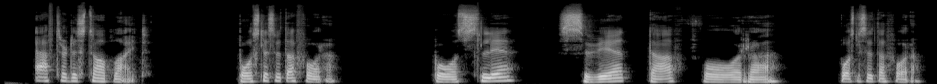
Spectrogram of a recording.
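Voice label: Russian, After the stoplight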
